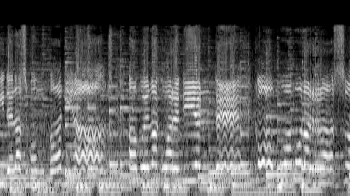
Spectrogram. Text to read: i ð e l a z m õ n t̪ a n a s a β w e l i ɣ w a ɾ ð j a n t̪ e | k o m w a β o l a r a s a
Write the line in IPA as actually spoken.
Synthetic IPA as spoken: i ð e l a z m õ n t̪ a ɲ a s a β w e l a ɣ w a ɾ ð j e n t̪ e | k o m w a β o l a r a s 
